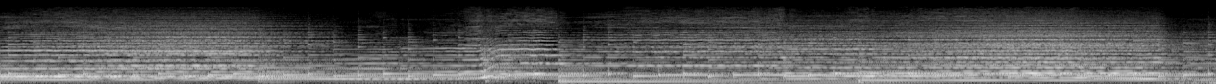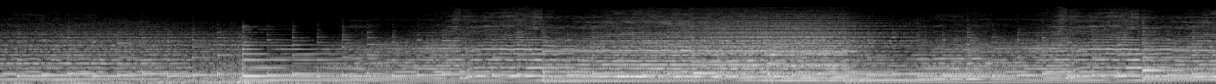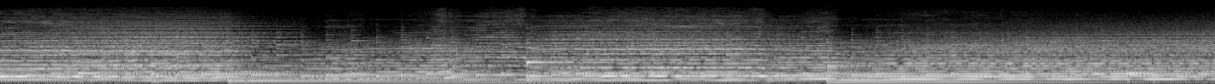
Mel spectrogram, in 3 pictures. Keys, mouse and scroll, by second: 0.7 Return, 9.8 alt+click, 15.5 right click, 17.3-18.4 typing, 20.6 typing, 21.1 double click, 24.2-24.8 typing, 27.0 double click, 27.4-27.8 typing, 30.5 double click, 34.0 right click, 35.4-36.0 typing.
